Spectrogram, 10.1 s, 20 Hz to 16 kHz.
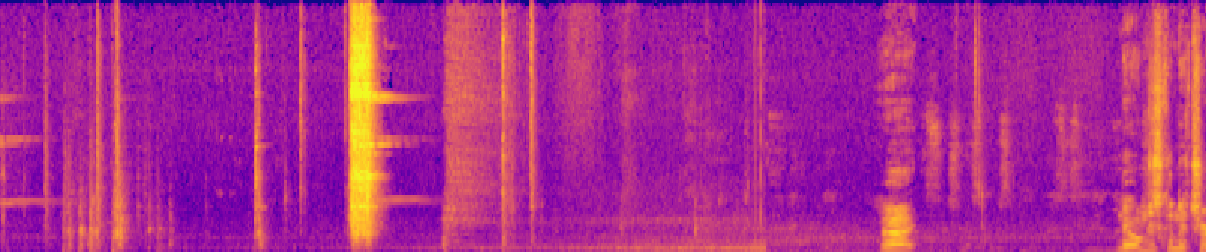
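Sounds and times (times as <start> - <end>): handling clicks and knocks: 0.0 - 3.3
steady low hum: 0.0 - 9.0.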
